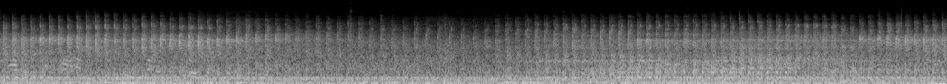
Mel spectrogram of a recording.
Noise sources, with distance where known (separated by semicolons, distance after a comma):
hoe ram, near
